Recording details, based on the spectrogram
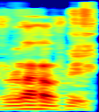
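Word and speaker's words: Vlahović: I can't pronounce his name. Yeah, Vlahovic.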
